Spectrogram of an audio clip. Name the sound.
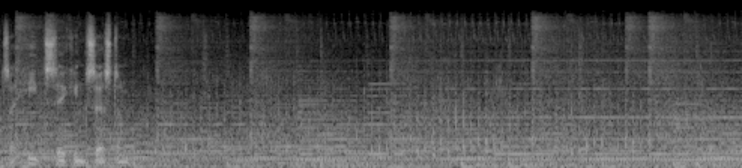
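helicopter rotor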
